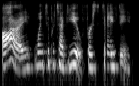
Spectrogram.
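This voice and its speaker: A sly, sardonic male baboon voiced by a woman holds court in a homemade radio play. Her slightly high voice stays dry and dismissive, and the recording sounds dull and lo-fi. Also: measured pace, bright, forceful tone, exaggerated voice. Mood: scheming. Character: clever scheming male baboon. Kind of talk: amateur radio drama table read.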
